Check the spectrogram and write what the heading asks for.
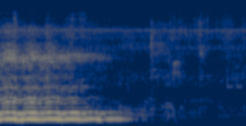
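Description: A male voice humming one long, low held note through a microphone, with a slight wobble, dying away about a second and a half in.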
